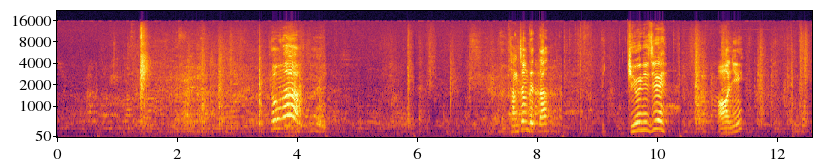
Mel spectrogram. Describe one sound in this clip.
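Young men chatter and laugh loudly in a room.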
